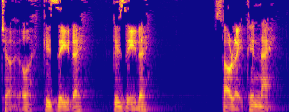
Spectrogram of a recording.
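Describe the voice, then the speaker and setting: A man voicing a bewildered middle-aged mother who scolds and panics, in a low, husky voice. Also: fast. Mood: frightened.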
